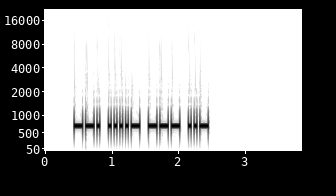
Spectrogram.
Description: Morse code, heard as a keyed tone, about 27 wpm, 700 Hz. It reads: G4OU
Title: DXCC-100 Call Signs - 4 Characters - Repeated 3x - 28wpm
